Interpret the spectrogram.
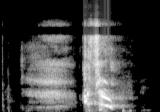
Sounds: Sneeze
